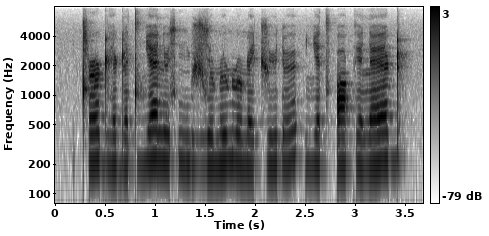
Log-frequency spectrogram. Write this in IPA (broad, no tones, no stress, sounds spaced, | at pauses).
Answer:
cʰ ə˞ ɖʱ e ɖ ɛ t ʎ ɛ l y s ŋ͡m y ʒ z y ɳ y ɳ ɭ u ɳ e t͡ʃ y ɗ ʏ | ʎ ɛ t͡sʼ ɒ k e l ɛ ɖ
